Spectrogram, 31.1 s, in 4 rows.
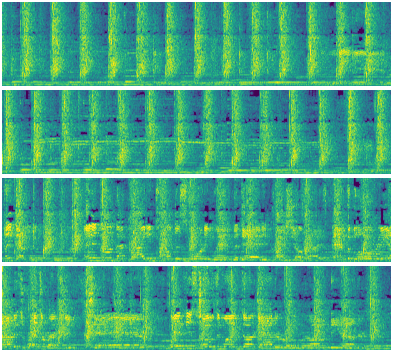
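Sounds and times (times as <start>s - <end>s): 
audience clapping along in unison: 0.0s - 31.1s
instrumental music: 0.0s - 31.1s
sustained singing: 6.2s - 16.4s, 17.2s - 31.1s.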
